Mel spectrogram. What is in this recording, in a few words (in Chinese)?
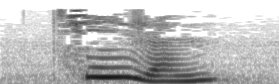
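"亲人", Mandarin Chinese; hsk; chinese-flashcards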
